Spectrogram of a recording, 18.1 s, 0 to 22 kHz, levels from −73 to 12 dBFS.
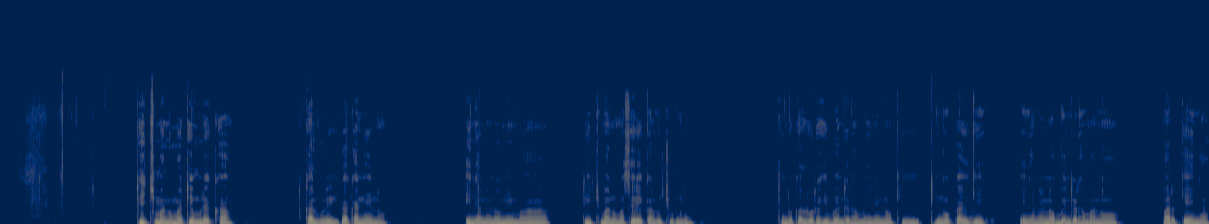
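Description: Speech recording, with no audible technical faults anywhere.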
